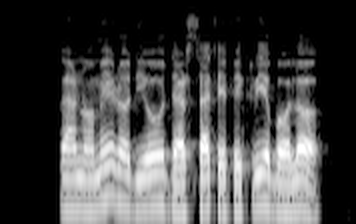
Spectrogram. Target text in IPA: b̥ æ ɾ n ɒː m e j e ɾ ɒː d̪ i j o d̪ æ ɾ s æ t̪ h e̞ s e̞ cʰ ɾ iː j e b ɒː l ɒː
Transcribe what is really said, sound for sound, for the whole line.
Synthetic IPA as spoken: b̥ æ ɾ n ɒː m e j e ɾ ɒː d̪ i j o d̪ æ ɾ s æ t̪ h e̞ f e̞ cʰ ɾ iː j e b ɒː l ɒː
